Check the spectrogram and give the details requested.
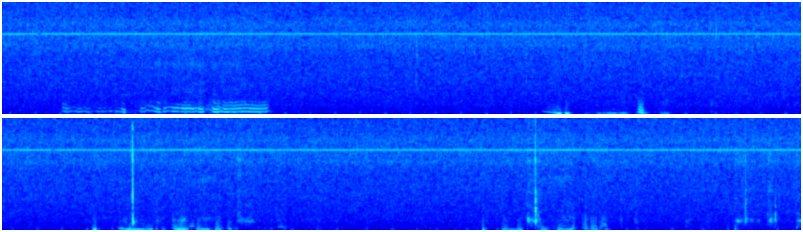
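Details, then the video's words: Female pet cat Buffy snoring in cold weather, recorded on camcorder: an opening wavering whistle-like nasal tone, followed by low, breathy snore puffs returning every few seconds in a quiet room. "Buffy The Cat Snoring"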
